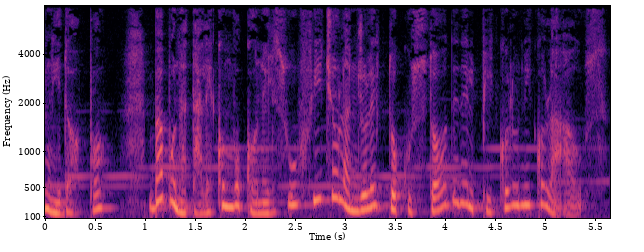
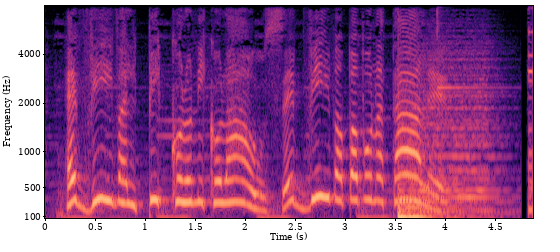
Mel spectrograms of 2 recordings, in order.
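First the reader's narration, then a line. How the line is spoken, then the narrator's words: Smiling shout in chorus. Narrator (Italian): sorridendo in coro urlarono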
